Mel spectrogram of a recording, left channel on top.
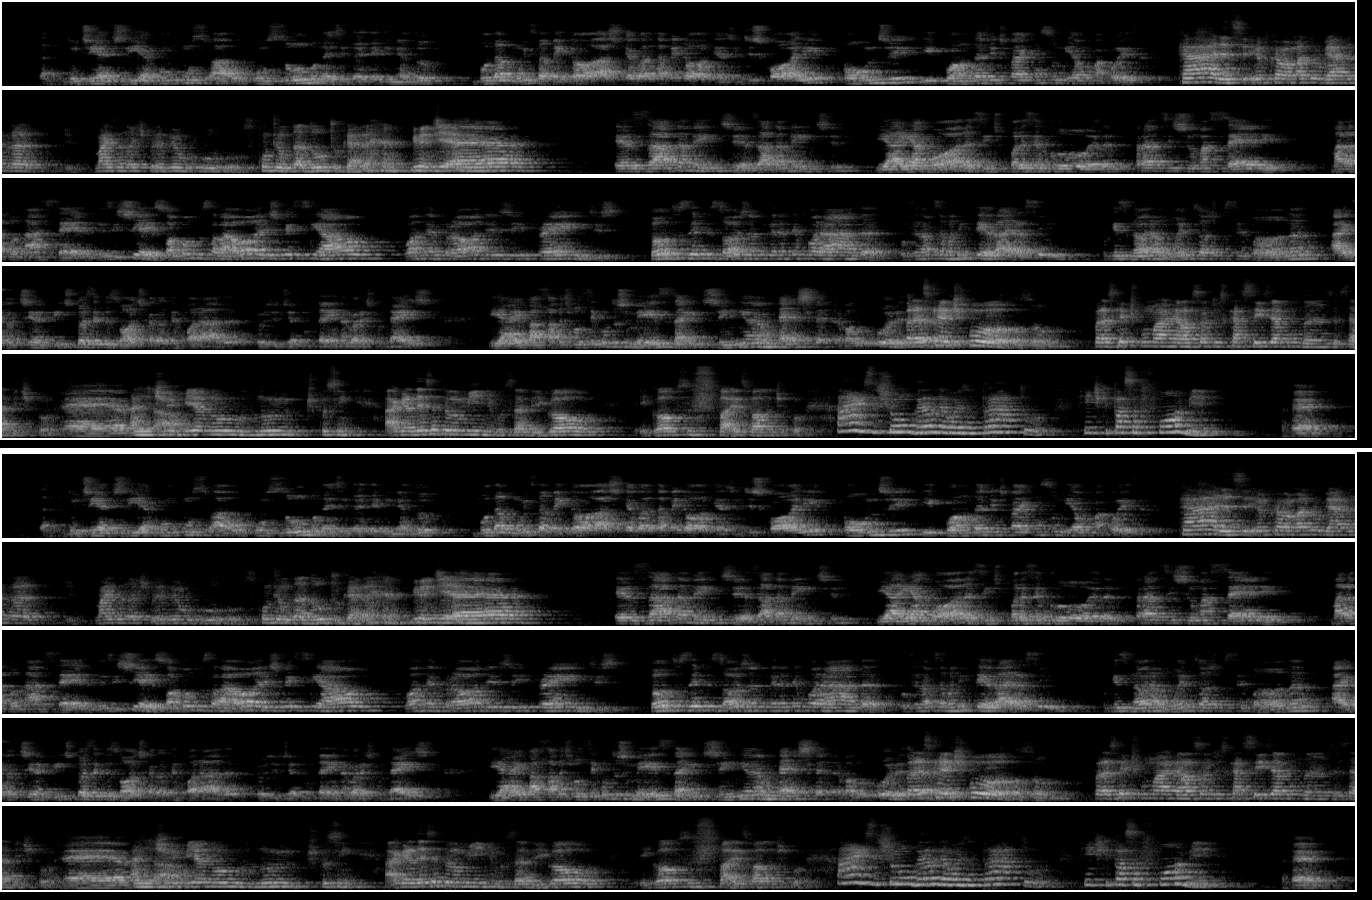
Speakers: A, on the left; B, on the left.
A: assim, do dia a dia, como o consu- a- o consumo, né, de entretenimento muda muito também, que eu acho que agora tá melhor, que a gente escolhe onde e quando a gente vai consumir alguma coisa.
B: Cara, se- eu ficava madrugada pra, de- mais à noite pra ver o, o- os conteúdo adulto, cara. <laughs> Grande época.
A: É, Exatamente, exatamente. E aí agora, assim, tipo, por exemplo, eu lembro que para assistir uma série, maratonar a série, não existia isso. Só quando, sei lá, hora especial, Warner Brothers e Friends, todos os episódios da primeira temporada, o final de semana inteiro. Aí era assim, porque senão era um episódio por semana, aí fa- tinha 22 episódios cada temporada, que hoje em dia não tem, né? agora é tipo 10. E aí passava, tipo, não sei quantos meses, aí tinha o resto. <laughs> Era uma loucura,
B: Parece
A: tipo, era
B: que é
A: bem
B: tipo,
A: diferente o consumo.
B: parece que é tipo uma relação de escassez e abundância, sabe? Tipo,
A: É,
B: A
A: total.
B: gente vivia no, no, tipo assim, agradeça pelo mínimo, sabe? Igual, igual os seus <laughs> pais falam, tipo, ah, deixou um grão de arroz no prato, tem gente que passa fome.
A: É, é,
